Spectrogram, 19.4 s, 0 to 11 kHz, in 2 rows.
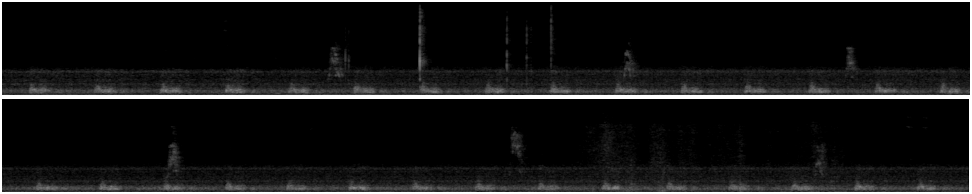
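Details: Maternal heartbeat picked up on fetal Doppler at 32 weeks of pregnancy (fourth baby): steady whooshing pulses at roughly 85–95 per minute.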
